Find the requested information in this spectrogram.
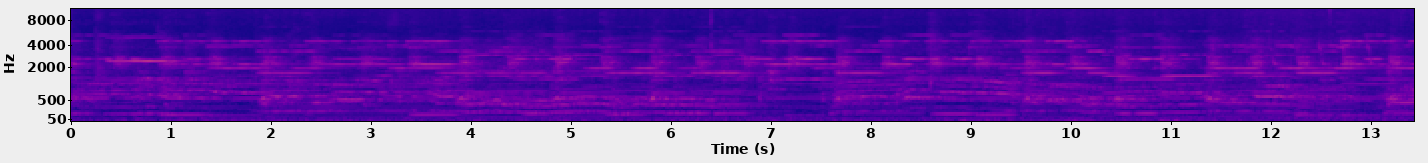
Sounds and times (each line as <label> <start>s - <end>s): Funeral sounds 0.0s - 13.4s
